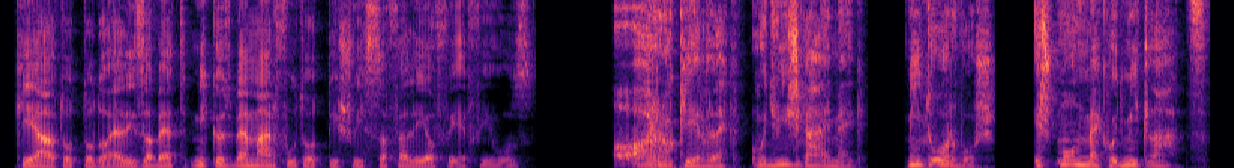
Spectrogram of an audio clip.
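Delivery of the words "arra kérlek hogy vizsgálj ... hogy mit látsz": groaning, labored short breath, higher. Charlie, sitting in the mud, asks Elizabeth to examine him; groaned, breathing with difficulty. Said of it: "nyögte Charlie nehezen véve a levegőt".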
